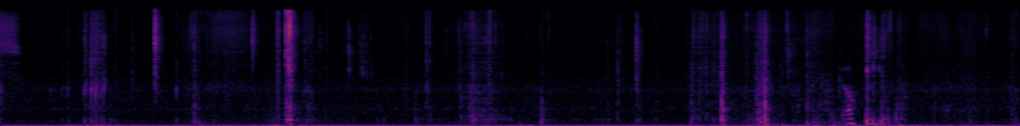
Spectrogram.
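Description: Cutting and opening a sealed cardboard case of trading-card boxes: a blade slicing through packing tape and cardboard, with scattered short clicks and scrapes as the flaps are worked open, the strongest about three seconds in.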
